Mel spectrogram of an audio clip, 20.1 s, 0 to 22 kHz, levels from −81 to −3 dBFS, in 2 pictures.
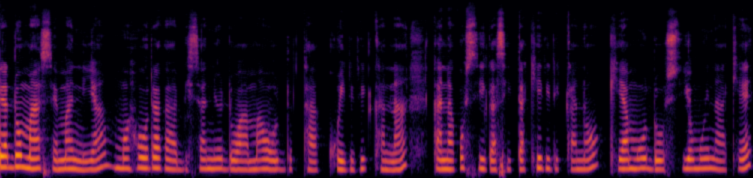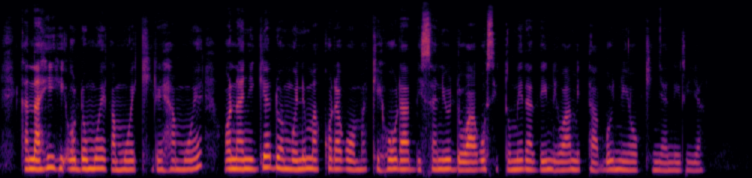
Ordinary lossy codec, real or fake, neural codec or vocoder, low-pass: none; fake; vocoder, 44.1 kHz, 128 mel bands every 512 samples, BigVGAN v2; none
